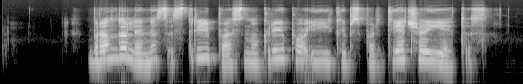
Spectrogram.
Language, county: Lithuanian, Kaunas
